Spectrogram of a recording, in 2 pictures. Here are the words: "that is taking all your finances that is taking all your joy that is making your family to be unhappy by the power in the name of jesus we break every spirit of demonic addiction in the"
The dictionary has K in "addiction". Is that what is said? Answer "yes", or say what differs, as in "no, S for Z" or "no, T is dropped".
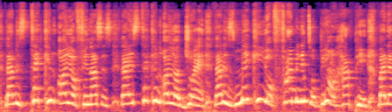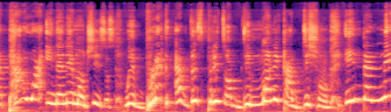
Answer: no, K is dropped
